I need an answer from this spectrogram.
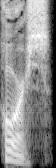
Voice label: NORMAL HORSE, American; American IPA phonic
